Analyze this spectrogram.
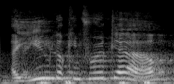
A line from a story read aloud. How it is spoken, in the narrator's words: Sexily, Maureen cooed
